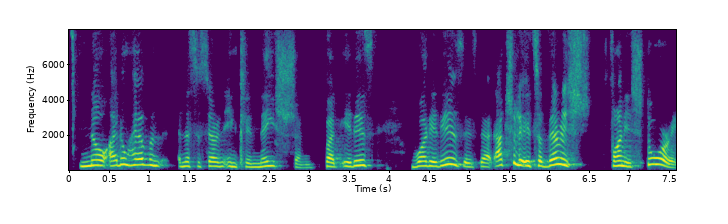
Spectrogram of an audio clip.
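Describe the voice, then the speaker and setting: A woman with a high pitch speaks with lively intonation over a quiet background. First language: Portuguese. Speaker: professor and translator. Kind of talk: Q&A talk at book launch. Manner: halting, with fillers and restarts.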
